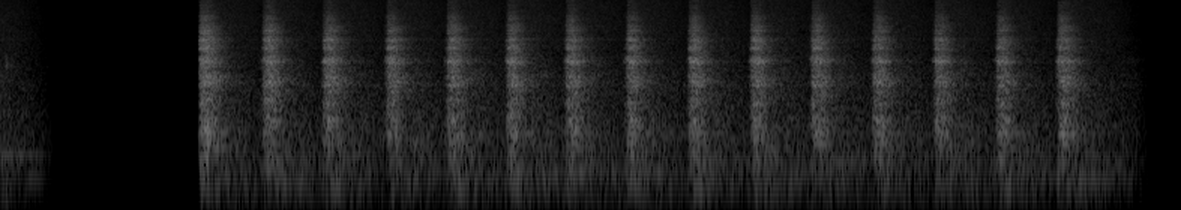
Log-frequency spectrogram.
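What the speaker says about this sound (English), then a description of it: "we're going to take a deep inhale. Hold the breath for as long as comfortable and then exhale comfortably and completely." Slow, rhythmic breathing during an inversion practice: after a short pause, about fourteen evenly spaced breathy bursts follow one another, close and fairly loud, with no talking.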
